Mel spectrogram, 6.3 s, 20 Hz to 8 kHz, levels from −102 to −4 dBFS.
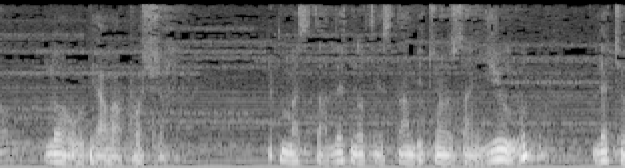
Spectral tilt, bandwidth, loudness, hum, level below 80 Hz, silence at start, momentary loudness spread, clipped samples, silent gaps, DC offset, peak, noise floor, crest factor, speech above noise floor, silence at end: -7 dB/octave; 7.6 kHz; -23 LUFS; none; -44 dBFS; 0 s; 21 LU; under 0.1%; none; 2%; -6 dBFS; -42 dBFS; 16 dB; 20 dB; 0 s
